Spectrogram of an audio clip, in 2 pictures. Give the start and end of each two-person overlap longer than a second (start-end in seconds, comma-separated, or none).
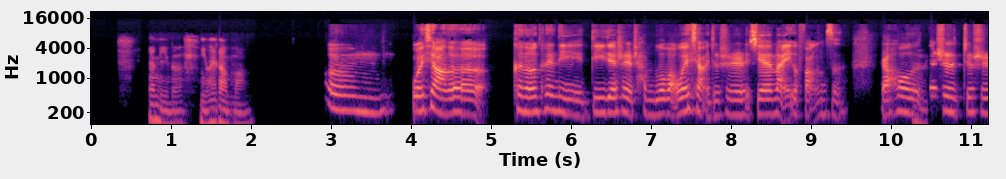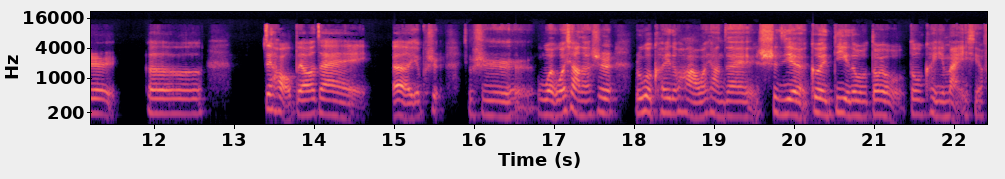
none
